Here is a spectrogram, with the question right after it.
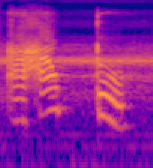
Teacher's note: jangan sampai menebalkan huruf ha ya, bukan ha besar tapi ha kecil.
